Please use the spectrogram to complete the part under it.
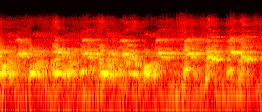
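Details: Kennel dogs barking, a noisy distraction during another dog's assessment; short, bright yaps come in quick overlapping bursts about every half second, with a steady din underneath.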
